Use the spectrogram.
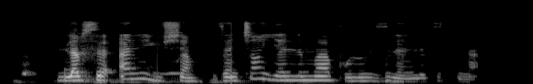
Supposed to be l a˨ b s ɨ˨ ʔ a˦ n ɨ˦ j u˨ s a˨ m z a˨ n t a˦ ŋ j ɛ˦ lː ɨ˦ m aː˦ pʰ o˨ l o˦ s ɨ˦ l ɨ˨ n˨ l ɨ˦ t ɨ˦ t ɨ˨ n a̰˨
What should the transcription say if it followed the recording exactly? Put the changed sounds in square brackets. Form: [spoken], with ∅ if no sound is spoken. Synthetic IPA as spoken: l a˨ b s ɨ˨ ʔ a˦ n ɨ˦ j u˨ [ʃ] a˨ m z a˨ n [t͡ʃ] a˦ ŋ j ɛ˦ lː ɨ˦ m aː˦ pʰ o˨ l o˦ [z] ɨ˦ l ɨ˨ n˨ l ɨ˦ t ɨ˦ t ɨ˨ n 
